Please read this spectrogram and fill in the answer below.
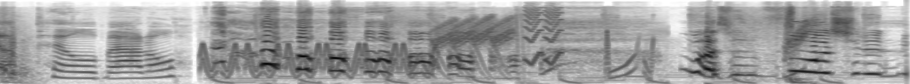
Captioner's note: haughty laughter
